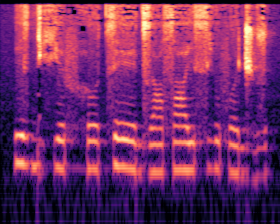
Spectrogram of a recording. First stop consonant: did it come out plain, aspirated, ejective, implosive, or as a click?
plain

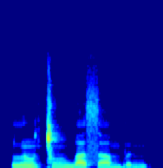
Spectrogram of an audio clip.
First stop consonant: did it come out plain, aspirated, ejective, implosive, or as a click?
click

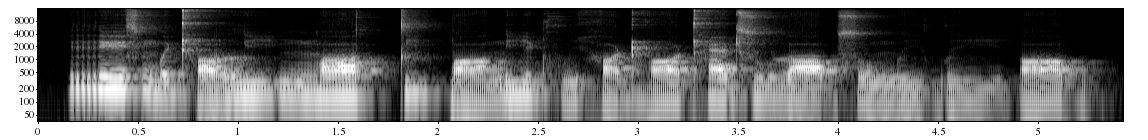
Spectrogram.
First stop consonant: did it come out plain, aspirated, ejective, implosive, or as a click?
aspirated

